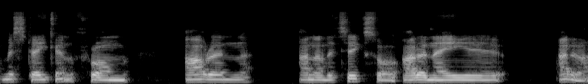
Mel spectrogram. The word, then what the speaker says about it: RNAnalytics: Let's now invite Victoria, if I'm not mistaken, from RNAnalytics or RNA, I don't know how to pronounce that. Probably Victoria will help me to get this right. Is it RNAnalytics?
